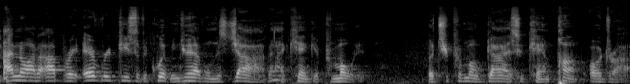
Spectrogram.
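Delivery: ordinary delivery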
